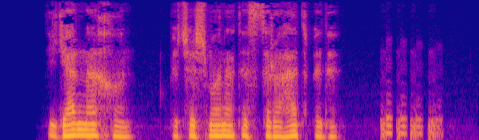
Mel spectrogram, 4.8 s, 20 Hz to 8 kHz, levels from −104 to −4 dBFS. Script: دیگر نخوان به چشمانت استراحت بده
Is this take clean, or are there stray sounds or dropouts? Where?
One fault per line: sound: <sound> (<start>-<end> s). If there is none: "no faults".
sound: laugh (3.8-4.4 s)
